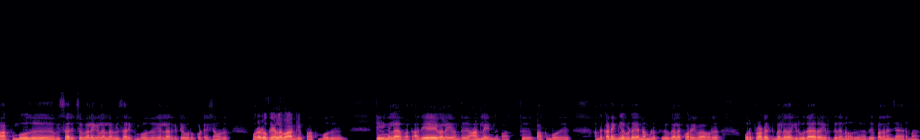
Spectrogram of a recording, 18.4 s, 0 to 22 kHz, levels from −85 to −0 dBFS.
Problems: none marked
